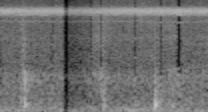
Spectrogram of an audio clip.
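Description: Insects chirring as one steady high-pitched tone, with a few faint clicks.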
